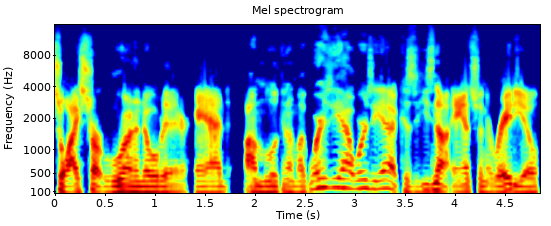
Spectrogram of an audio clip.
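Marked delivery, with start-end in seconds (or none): 2.6-3.5 mock shouting, high and urgent. Retelling running to find a partner who stopped answering the radio: retelling own yell. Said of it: "'cause I'm yelling".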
